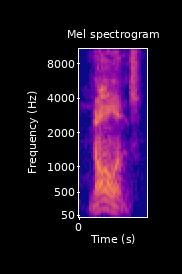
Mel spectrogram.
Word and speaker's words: New Orleans: Nolans. You got to say it right, Joe.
